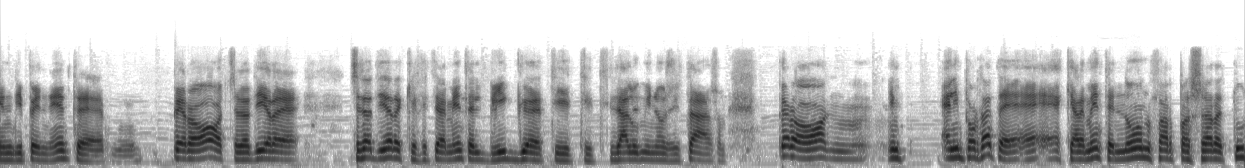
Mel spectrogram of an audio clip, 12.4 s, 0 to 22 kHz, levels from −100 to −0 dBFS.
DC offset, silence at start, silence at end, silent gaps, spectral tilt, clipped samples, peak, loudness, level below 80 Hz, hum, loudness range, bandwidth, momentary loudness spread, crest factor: under 0.1%; 0 s; 0 s; none; -7.5 dB/octave; under 0.1%; -6 dBFS; -19 LUFS; -62 dBFS; none; 3 LU; 7.6 kHz; 13 LU; 14 dB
